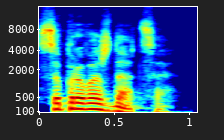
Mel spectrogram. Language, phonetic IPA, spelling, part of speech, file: Russian, [səprəvɐʐˈdat͡sːə], сопровождаться, verb, Ru-сопровождаться.ogg
- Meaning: passive of сопровожда́ть (soprovoždátʹ)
